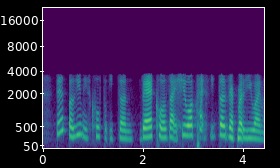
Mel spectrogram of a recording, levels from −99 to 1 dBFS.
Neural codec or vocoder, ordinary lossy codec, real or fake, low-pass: codec, 16 kHz, 0.5 kbps, FunCodec, trained on LibriTTS, 25 frames a second; none; fake; 3.6 kHz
